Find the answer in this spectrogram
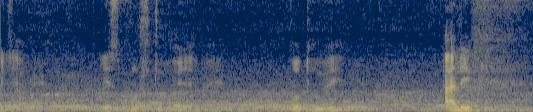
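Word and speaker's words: ألف: আলিফে কোন টান হবে না। আলিফ আলিফের উচ্চারণের শেষে ফ উচ্চারণ হবে। কিন্তু বাংলার খর মতো নয় বরং সামনের দুটো দাঁত ঠোটের উপরে কামড় পড়বে। আর সাথে সাথে একটু হাওয়া বের হবে।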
